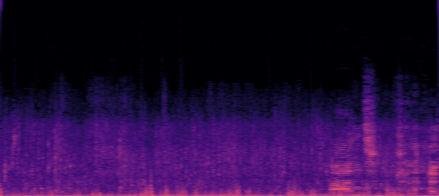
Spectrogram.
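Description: Steady, breezy southwesterly wind buffeting a sailboat under jib and mizzen while beating, a constant rushing roar across the microphone with water sounds underneath.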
